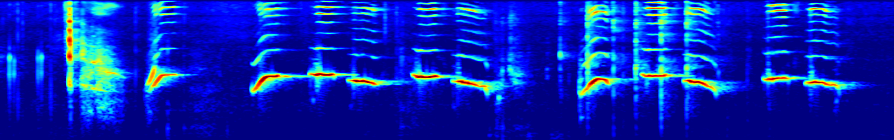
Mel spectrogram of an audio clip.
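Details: Singing pet cockatiel in a small room: a harsh chirp, then a series of clear whistled notes, some rising and others falling, in paired phrases with short pauses.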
